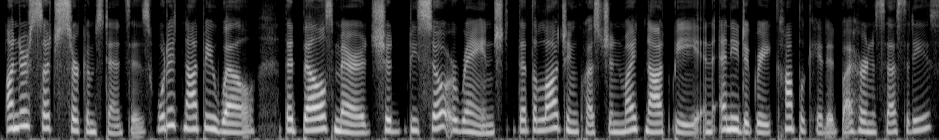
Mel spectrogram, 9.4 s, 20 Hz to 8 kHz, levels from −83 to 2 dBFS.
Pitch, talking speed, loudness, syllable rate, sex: 220 Hz, 185 wpm, -19 LUFS, 5.4 syllables/s, female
